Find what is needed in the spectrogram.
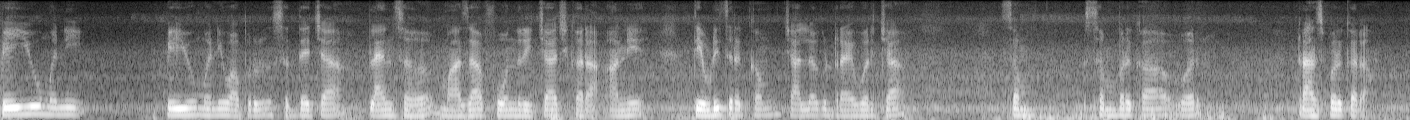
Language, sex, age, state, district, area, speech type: Marathi, male, 18-30, Maharashtra, Sindhudurg, rural, read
